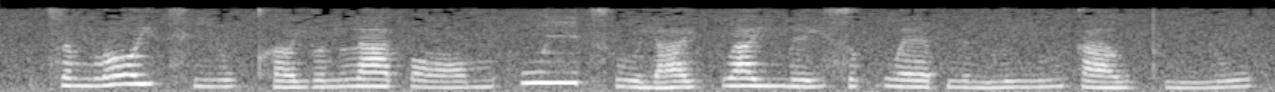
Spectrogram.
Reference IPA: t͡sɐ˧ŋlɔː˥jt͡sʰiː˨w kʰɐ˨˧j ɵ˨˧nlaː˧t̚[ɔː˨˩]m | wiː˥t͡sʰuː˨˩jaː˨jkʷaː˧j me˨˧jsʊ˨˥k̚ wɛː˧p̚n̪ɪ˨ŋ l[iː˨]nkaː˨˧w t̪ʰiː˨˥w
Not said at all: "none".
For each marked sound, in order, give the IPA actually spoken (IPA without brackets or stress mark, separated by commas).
ɔː˨˧, iː˨˥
